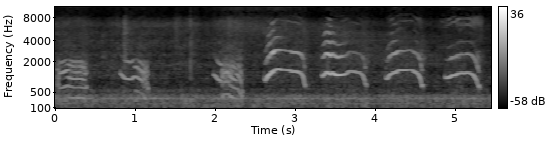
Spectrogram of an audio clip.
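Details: Cardigan Welsh Corgi on the day of giving birth, recorded 29 March 2024: high, thin whining cries, each arching up, holding, then dropping, about six in five seconds, over a low steady indoor hum.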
